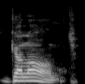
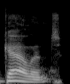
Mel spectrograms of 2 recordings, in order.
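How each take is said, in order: First: It is pronounced the French way. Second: It is pronounced the English way. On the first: "in French it's galant" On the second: "but in English it's gallant"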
